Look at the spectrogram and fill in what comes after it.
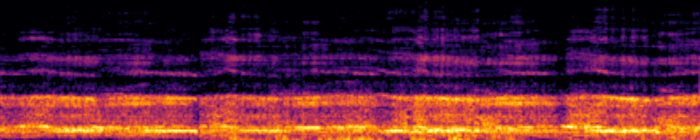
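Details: Howler monkeys making a loud racket: a sustained, deep roaring chorus that drones on without a break, with layered growling tones swelling and fading slightly every couple of seconds.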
